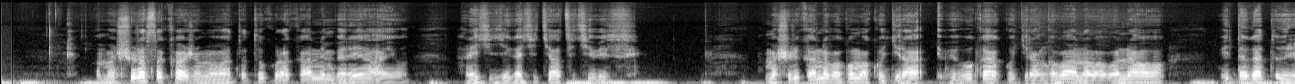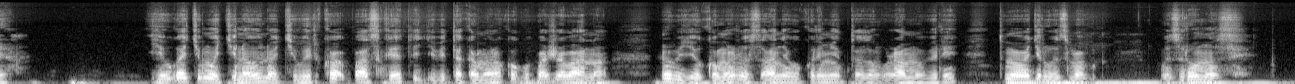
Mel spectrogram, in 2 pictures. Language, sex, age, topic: Kinyarwanda, male, 18-24, education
